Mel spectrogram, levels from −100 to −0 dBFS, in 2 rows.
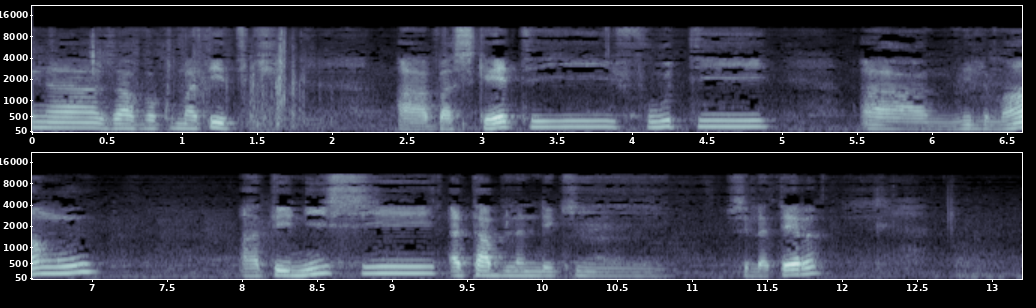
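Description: Throughout the speech, the top end is cut lower. The treble turns hissy and grainy, and attacks blur. Likely heavy Vorbis compression, fitting roughly 29 kbps.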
